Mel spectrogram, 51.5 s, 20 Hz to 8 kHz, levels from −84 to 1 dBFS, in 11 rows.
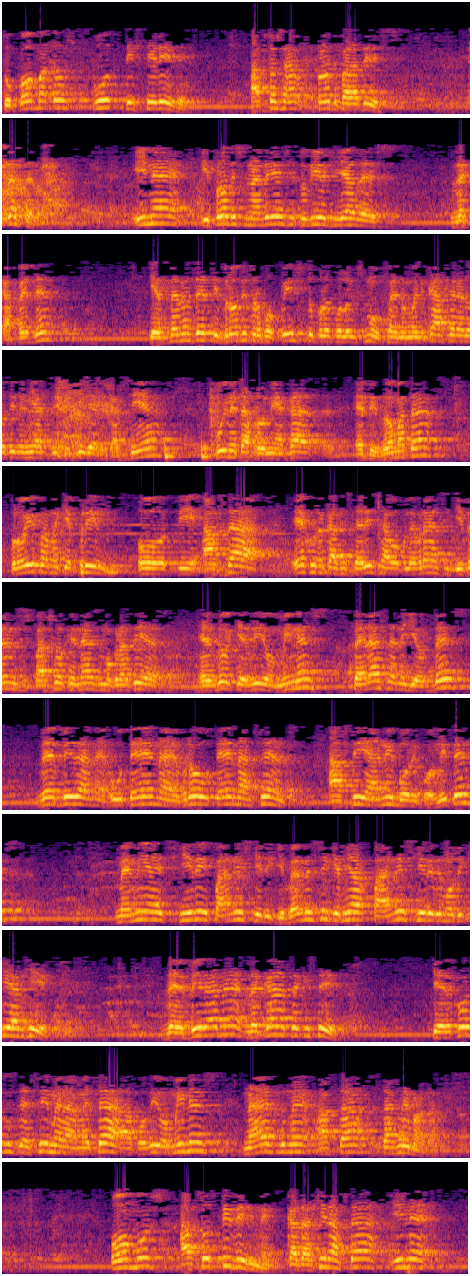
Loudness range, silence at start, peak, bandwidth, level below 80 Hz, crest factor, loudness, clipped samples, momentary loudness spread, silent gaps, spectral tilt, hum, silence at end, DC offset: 2 LU; 0 s; 0 dBFS; 4 kHz; -56 dBFS; 12 dB; -12 LUFS; under 0.1%; 16 LU; none; -8.5 dB/octave; none; 0 s; under 0.1%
